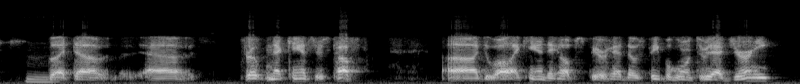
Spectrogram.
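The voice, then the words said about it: Strained, fading voice. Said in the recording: “As you probably can tell, I lose my voice when I talk too much”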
